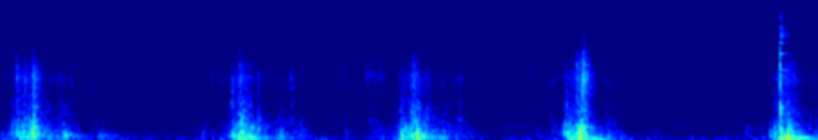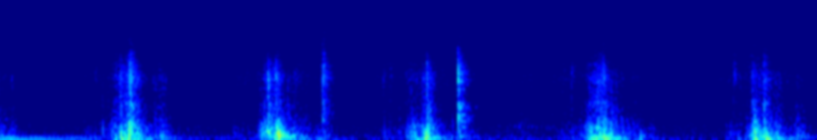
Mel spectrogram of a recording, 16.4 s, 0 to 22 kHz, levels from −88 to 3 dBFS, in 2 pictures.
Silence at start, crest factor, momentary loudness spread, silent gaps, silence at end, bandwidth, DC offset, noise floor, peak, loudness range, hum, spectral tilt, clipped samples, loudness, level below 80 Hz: 0 s; 30 dB; 21 LU; none; 0.1 s; 16 kHz; under 0.1%; -79 dBFS; -24 dBFS; 7 LU; none; -6 dB/octave; under 0.1%; -51 LUFS; -58 dBFS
